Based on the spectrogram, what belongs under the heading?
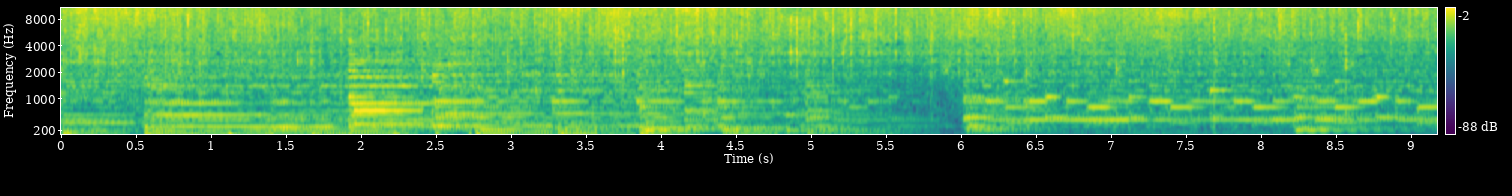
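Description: Sliced shallots, garlic, dried red chillies and curry leaves sizzling in hot coconut oil in an earthenware pan as they are stirred with a wooden spatula: the tempering for a green gram dish. A melody of background music plays over it.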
